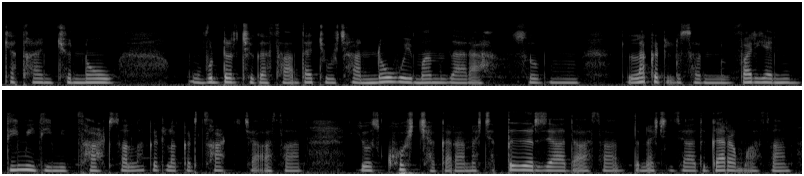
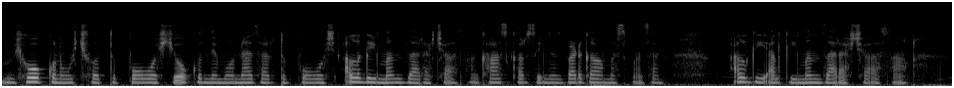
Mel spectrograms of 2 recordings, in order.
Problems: low volume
